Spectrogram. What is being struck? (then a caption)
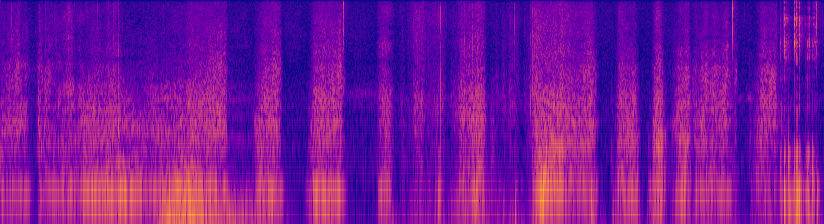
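Foam microphone windscreen. Long nails slowly scratch and rub a black foam windscreen on a microphone with both hands. The result is muffled, bass-heavy scraping and rumbling in uneven bursts, with brief quieter gaps and a steady low hum underneath.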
